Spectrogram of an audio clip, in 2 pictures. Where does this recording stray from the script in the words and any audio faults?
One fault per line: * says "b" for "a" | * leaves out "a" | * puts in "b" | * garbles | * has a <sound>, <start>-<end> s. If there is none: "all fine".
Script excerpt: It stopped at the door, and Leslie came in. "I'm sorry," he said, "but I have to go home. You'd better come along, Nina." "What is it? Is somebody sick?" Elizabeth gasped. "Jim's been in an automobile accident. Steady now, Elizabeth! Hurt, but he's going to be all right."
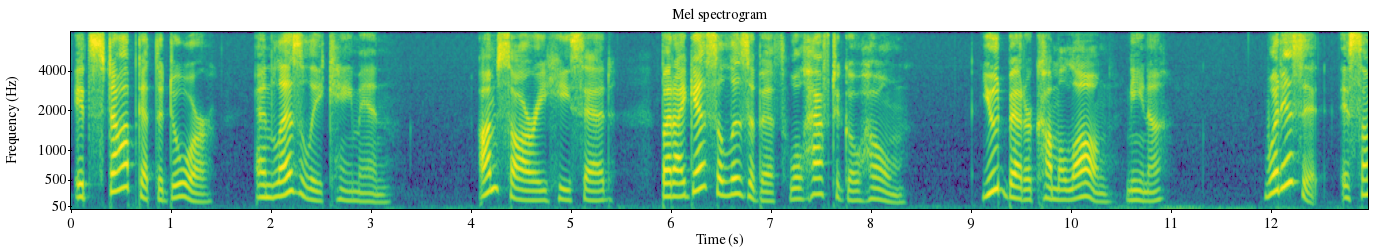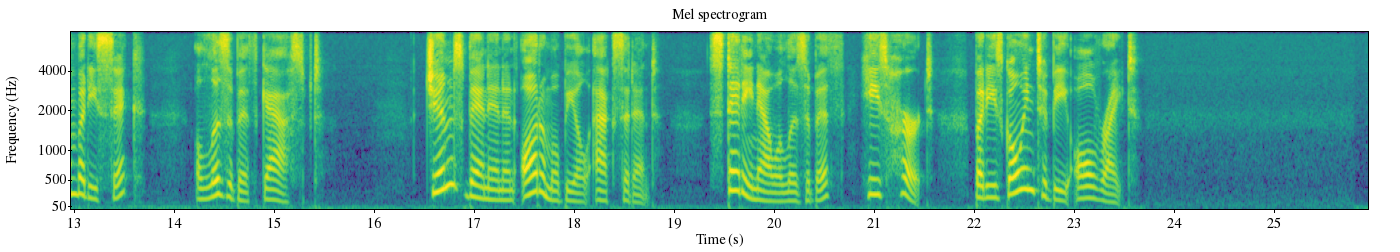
* puts in "guess Elizabeth will"
* puts in "He's"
